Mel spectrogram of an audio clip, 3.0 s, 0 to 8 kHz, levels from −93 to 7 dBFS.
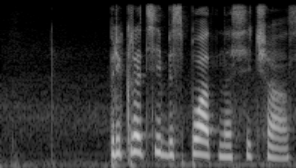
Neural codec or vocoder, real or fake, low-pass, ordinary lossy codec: none; real; 7.2 kHz; none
